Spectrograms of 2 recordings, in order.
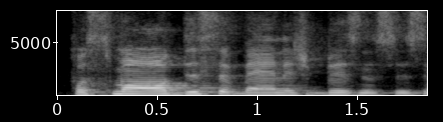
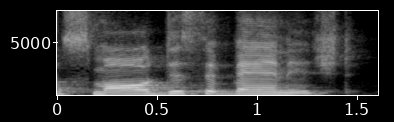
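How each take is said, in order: First: Said in the usual way. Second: Slow, scornful repeat of small disadvantaged; mocking repeat. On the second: Real, not acted. Host mocks the phrase from the article, slow and scornful. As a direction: drag out small disadvantaged with disdain. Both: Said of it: "And here we go".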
